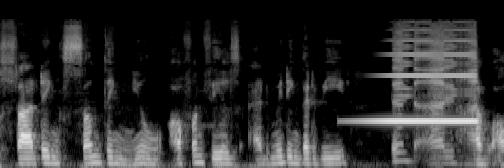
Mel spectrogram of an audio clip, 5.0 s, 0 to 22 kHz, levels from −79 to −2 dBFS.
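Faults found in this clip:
Loudspeaker feedback squeal, 3.37 to 4.83 s, right after "often feels admitting that". Single 1.2 kHz tone swelling over under a second to roughly 10 dB above the speech. Probable component: open mic picking up its own loudspeaker, loop gain above unity at 1.2 kHz, self-reinforcing.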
